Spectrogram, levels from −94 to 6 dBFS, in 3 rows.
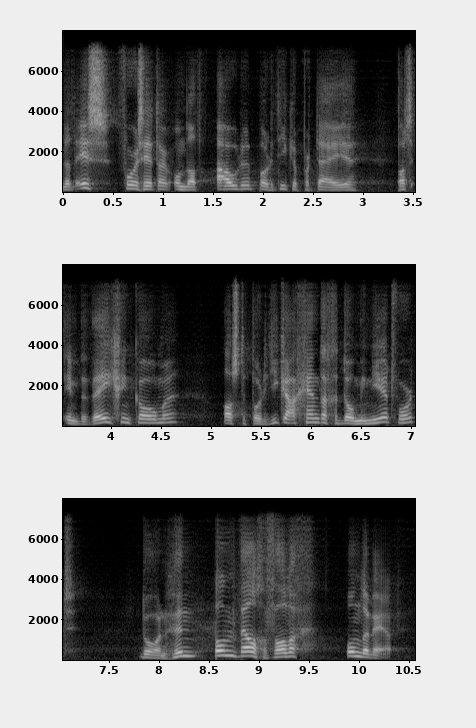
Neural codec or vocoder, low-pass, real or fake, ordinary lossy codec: codec, 16 kHz, about 1 kbps, DyCAST, with the encoder's durations; 7.2 kHz; fake; none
